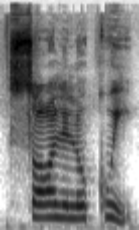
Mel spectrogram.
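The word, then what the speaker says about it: soliloquy: रहा है this is सोलोक सोलो कुई ऐसे से प्रोनाउंस किया जाता है यहां पे ना सोलो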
